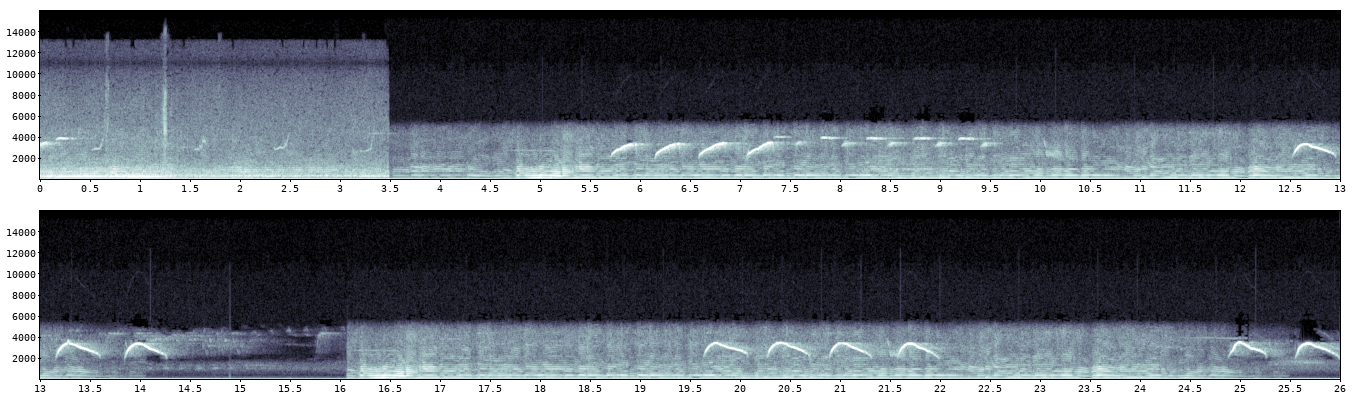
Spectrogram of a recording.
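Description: Buzzing of a flying insect: a steady drone with a slightly wavering pitch, with short bird chirps in quick runs of three or four every few seconds. The buzz drops out for about two seconds a little past halfway. For the first three or so seconds a louder, fuller sound plays over it.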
